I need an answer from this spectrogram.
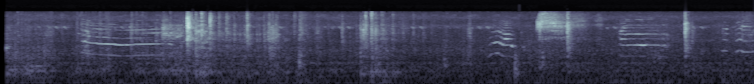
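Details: Several house cats waiting for their breakfast meow repeatedly, short rising and falling cries among clinks and shuffling, with a person speaking softly.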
